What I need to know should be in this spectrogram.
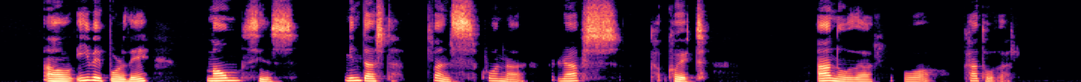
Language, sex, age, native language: Icelandic, female, 30-39, Chinese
